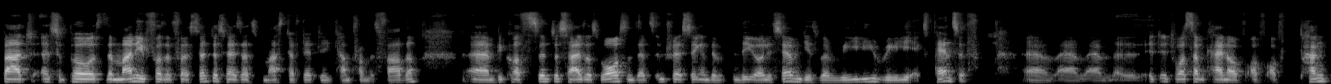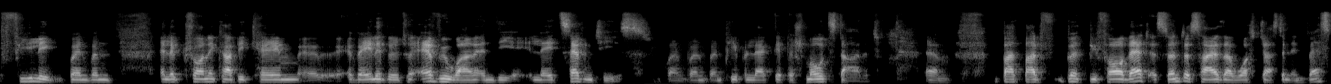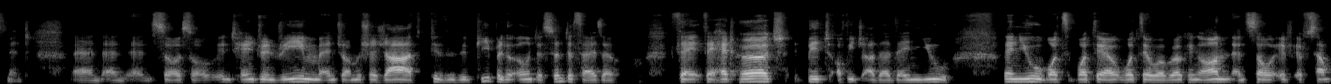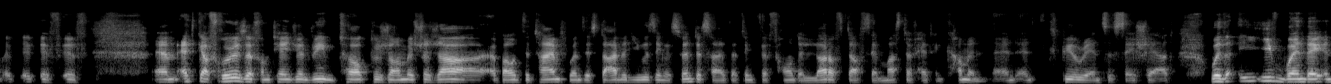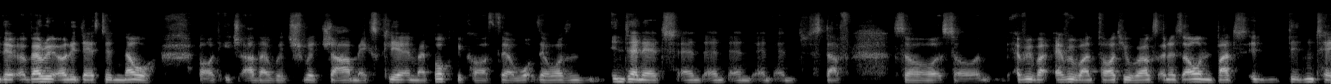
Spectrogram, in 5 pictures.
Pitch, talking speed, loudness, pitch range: 110 Hz, 185 wpm, -26 LUFS, 105-125 Hz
